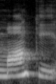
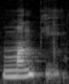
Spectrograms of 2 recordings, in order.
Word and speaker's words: monkey: word monkey my friends the o here went from ah to uh that's what we call a schwa so instead of monkey it's monkey okay read lum re bur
